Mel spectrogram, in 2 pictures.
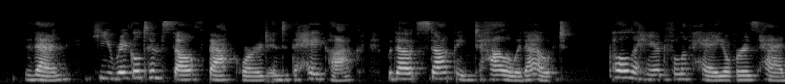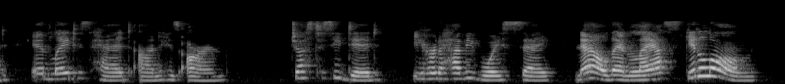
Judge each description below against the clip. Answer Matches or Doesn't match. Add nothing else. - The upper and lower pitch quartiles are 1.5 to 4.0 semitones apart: Doesn't match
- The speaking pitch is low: Doesn't match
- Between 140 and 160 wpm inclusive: Doesn't match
